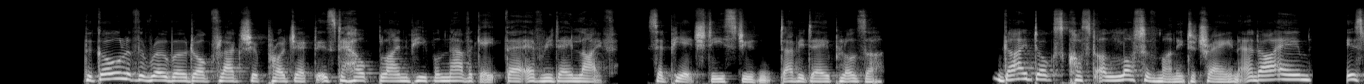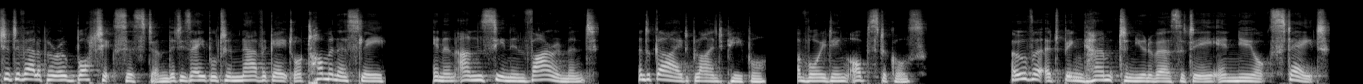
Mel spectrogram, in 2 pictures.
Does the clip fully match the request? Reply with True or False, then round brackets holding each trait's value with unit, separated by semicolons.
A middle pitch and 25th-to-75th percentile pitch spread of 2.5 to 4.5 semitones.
False (160 Hz; 5.2 semitones)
